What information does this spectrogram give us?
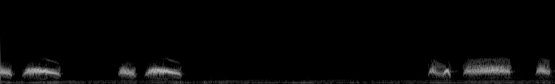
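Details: Young spotted dove kept as a lure bird for its fine voice, giving a few mellow paired coos, then a two-second gap before more cooing, over low background hum.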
